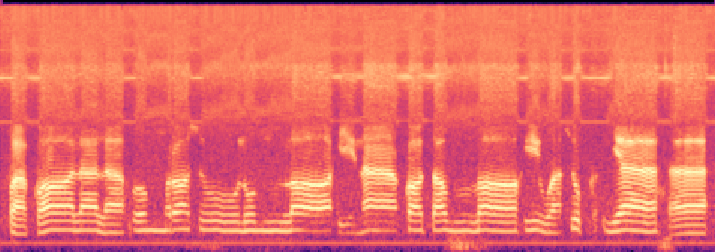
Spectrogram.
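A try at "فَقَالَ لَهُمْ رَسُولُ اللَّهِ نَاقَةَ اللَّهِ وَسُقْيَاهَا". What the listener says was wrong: Taknya diperjelas fathahnya ya. Naqatallah, jangan naqatallah ya. Taknya ikut jadi tebal ya. Kemudian qafnya diperhatikan qalqalahnya wa suqyaha, suqyaha.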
